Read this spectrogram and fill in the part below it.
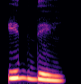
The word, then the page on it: ಇದ್ದಿಲ್: iddil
